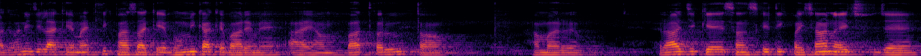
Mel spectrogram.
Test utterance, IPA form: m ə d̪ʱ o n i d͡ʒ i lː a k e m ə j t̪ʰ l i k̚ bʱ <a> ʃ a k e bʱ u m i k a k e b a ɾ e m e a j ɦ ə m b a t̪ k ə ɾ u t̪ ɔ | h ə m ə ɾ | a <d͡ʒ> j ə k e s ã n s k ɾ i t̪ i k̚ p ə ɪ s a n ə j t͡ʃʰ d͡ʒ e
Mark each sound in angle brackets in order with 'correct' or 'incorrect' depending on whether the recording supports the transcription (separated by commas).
correct, correct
